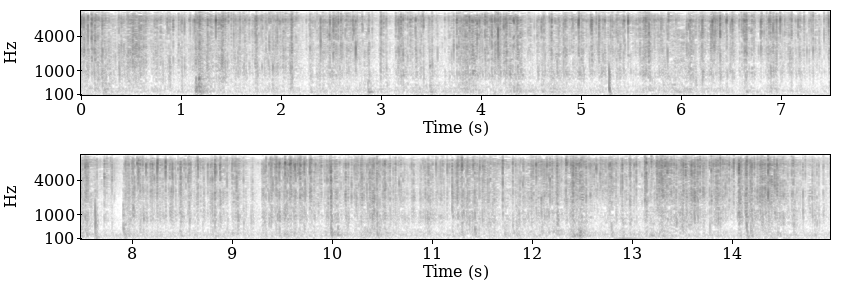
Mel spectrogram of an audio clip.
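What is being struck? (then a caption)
Roll of round crackers in thin plastic film. A full cylindrical roll of round crackers wrapped in clear plastic film is rubbed, scratched and squeezed with fingertips and nails. Continuous bright crinkling and crackling of the plastic is heard, with many quick rustling bursts throughout.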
